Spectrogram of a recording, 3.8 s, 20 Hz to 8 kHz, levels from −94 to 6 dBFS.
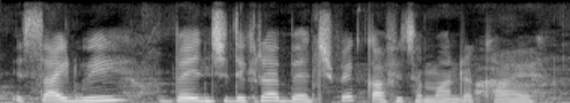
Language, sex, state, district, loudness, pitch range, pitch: Hindi, female, Uttar Pradesh, Lucknow, -16 LUFS, 210-240 Hz, 225 Hz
